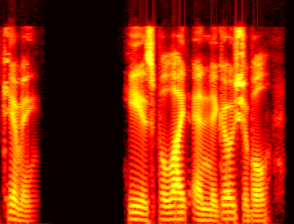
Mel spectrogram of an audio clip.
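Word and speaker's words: 君: When he says you, he uses the kanji for egg yolk, as both are pronounced kimi.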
